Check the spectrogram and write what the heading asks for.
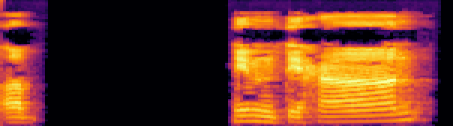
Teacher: جب ان پر جزم ہو تو ان کو پڑھتے وقت ان کے مخرج ٹکر کھا کر الگ ہو جاتے ہیں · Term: قلقلہ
